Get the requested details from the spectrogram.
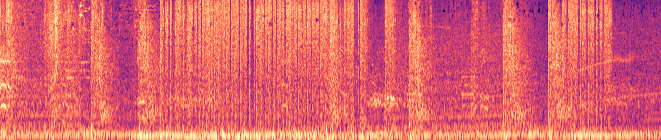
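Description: Machine guns fire in rapid bursts close by.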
